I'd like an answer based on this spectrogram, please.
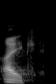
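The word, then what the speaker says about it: Icke: on on Twitter and I just saw David dick David dick I was like oh I don't know who that person is but this sounds familiar okay forgiving the stupidity um it's spelled Ike and it's pronounced Ike yes yes yes okay we're gonna have to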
